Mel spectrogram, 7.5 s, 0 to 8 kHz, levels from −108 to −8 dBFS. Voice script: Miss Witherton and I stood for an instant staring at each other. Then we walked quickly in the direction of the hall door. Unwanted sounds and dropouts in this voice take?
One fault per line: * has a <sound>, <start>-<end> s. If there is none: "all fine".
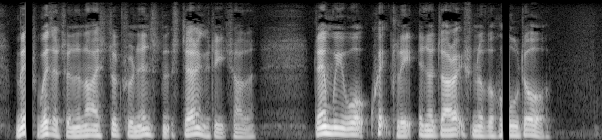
* has a dropout, 0.3-0.4 s
* has a dropout, 6.3-6.4 s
